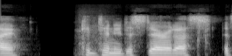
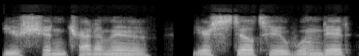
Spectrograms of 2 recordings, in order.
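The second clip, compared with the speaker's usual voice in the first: softer, slow caring advice; Jenna's soft voice; 3 semitones lower, 9 dB quieter, slower than usual. Acted. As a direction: gently tell him to stay still. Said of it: "that's Jenna".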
